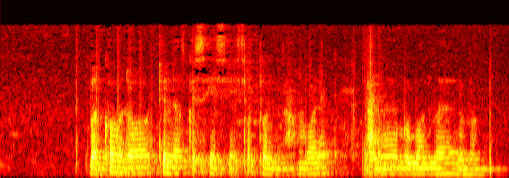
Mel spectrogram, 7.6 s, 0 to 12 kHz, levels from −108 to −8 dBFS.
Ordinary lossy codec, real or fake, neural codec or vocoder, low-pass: MP3, 48 kbps; real; none; 7.2 kHz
